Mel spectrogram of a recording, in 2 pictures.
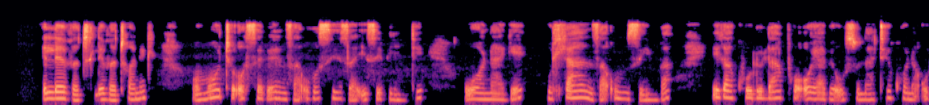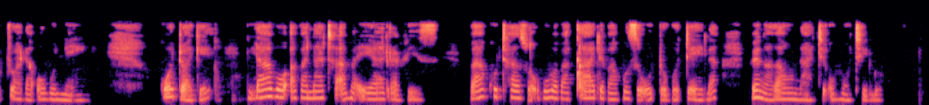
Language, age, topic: North Ndebele, 36-49, health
